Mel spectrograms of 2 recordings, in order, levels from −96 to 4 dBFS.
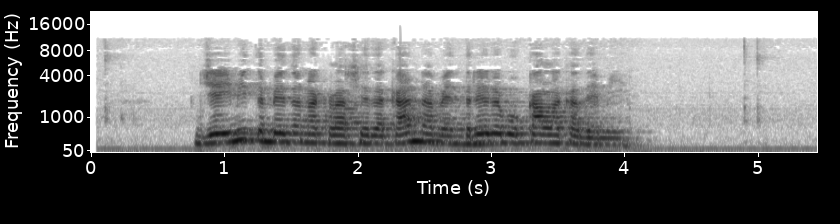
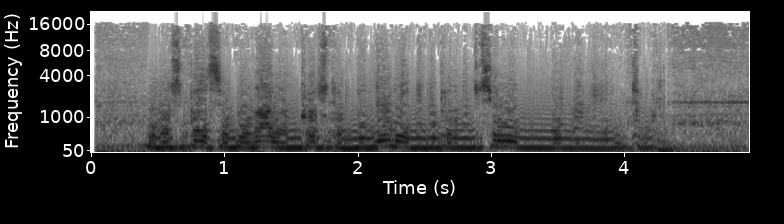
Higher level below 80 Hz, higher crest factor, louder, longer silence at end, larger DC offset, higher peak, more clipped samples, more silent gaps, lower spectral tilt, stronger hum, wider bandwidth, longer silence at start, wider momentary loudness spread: second, -46 dBFS vs -24 dBFS; first, 14 dB vs 8 dB; second, -12 LUFS vs -9 LUFS; first, 1.35 s vs 0 s; neither; about the same, 0 dBFS vs 0 dBFS; neither; neither; first, -7 dB/octave vs -5.5 dB/octave; neither; second, 10.5 kHz vs 17 kHz; first, 0.75 s vs 0.05 s; about the same, 10 LU vs 8 LU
